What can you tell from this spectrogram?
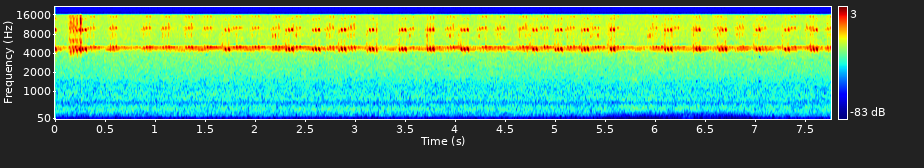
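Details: In a flowery meadow, grasshoppers give a high, thin pulsed trill of short regular chirps, opening with a brief louder burst, over a faint, even hiss.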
